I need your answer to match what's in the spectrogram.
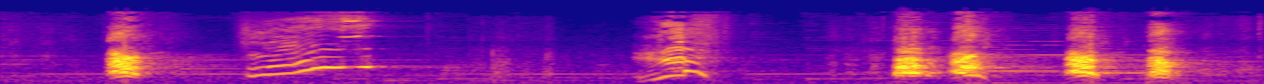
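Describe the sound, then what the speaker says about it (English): A dog in the Dragon Age II video game gives a few short barks and yips, with whining pitch-sliding sounds between them, spaced across several seconds against a quiet background. "I like the doggy."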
